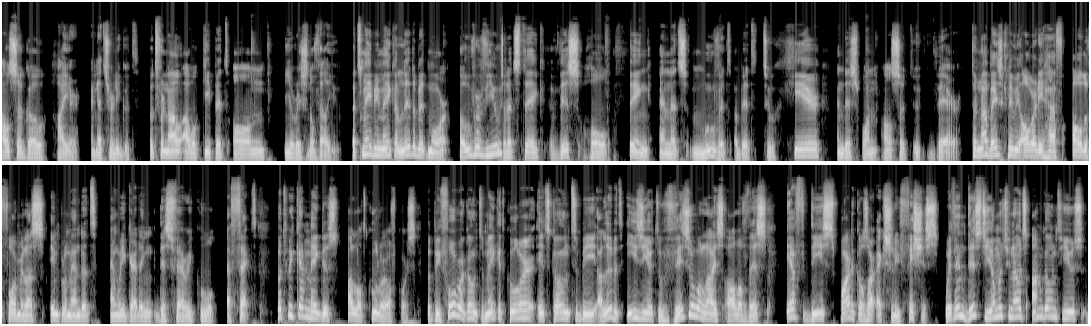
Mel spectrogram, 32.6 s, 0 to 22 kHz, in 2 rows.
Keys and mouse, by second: 2.1 space, 4.0 ctrl+z, 5.7 middle click, 6.6-7.5 drag, 7.5 g, 8.3-8.9 drag, 9.5 shift+drag, 10.2-10.5 shift+drag, 10.8 g, 12.0 middle click, 12.4 click, 13.0 g, 13.9 click, 14.2 middle click, 15.1 middle click, 18.3-19.4 middle drag.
